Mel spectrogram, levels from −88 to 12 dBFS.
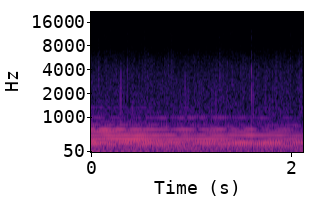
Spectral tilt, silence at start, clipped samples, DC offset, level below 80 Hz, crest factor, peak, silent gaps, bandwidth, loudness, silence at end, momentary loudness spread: -7.5 dB/octave; 0 s; under 0.1%; under 0.1%; -58 dBFS; 14 dB; -24 dBFS; none; 14 kHz; -38 LUFS; 0 s; 4 LU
